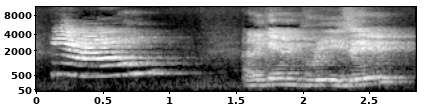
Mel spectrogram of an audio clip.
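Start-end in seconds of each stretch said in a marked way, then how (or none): 0.1-1.0 very high squeaky mock meow; cat meow. Yoga teacher to children in cat pose, high playful meow. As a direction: meow like a little kitten, way up high. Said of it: "What does a cat say?".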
